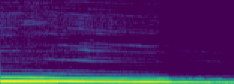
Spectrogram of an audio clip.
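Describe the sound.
Human voices imitating wolves, with a dog joining in: one long, loud, sustained howl whose pitch drifts slowly downward for about two seconds, with no talk.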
